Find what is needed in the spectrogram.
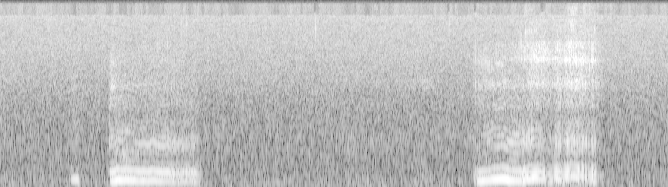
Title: The cat is snoring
